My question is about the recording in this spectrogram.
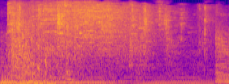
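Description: A sudden crash-like sound effect that fades over about a second and a half, over steady low background music.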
